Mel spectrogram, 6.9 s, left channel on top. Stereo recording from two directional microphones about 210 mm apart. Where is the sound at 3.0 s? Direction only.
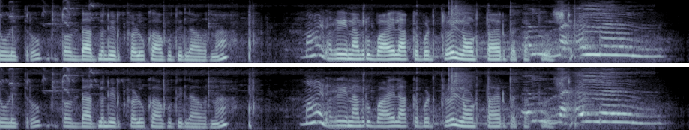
15° right (ahead or behind).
